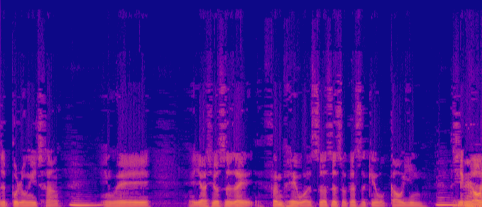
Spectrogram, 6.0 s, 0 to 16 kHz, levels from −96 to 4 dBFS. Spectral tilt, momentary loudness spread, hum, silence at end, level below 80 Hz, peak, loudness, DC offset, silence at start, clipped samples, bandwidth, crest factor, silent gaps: -6.5 dB/octave; 7 LU; none; 0 s; -54 dBFS; -12 dBFS; -33 LUFS; under 0.1%; 0 s; under 0.1%; 15 kHz; 20 dB; none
